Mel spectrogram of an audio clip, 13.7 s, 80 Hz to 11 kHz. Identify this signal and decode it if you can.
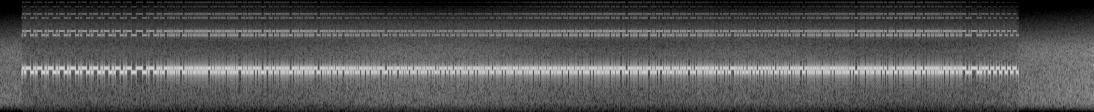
NAVTEX (SITOR-B), 100 baud, 170 Hz shift, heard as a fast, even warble, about 1360 Hz centre. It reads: EKIRD TNFLY QKIQN WJDFX BQQBL QIIMU ISFRH FDWXI FZOFU AGRYL PCXQA PXEBM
